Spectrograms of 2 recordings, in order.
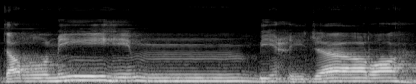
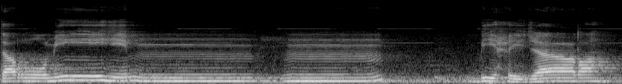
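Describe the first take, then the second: First: The words run together without any pause. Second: A held hum and pause split the words. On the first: "tidak ada jeda di situ" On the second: "tapi tidak ada jeda di situ, ya. Ini cuma contohnya saja"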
